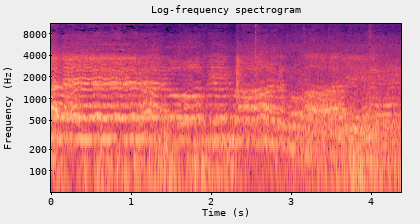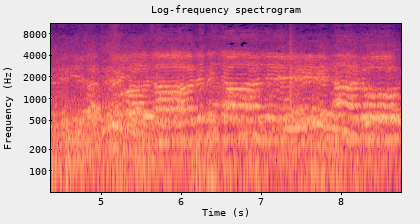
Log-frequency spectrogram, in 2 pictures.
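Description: A chorus of men chanting a noha, a Shia mourning lament, together in a crowd, many voices overlapping in a sustained, wavering chant.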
